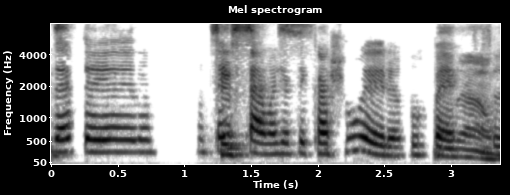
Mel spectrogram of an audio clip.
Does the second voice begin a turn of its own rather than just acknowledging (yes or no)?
yes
